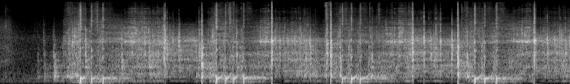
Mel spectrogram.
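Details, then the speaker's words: Sachs Wankel KM24 rotary engine from a 1974 Arctic Cat Lynx. With fuel and starter fluid it cranks in uneven bursts with sharp clicks but never fires. Low compression is suspected, and pitting with compression leakage was later found. "huh okay well it honestly has seems like it is low compression yeah let's get a compression check"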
